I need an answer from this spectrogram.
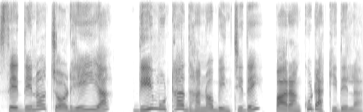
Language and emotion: Odia, neutral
